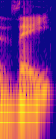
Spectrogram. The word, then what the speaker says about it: they: Okay, again, that TH, very important. They loved movies. Okay, it should be they. So remember, in one of my lessons, I showed you guys how to correctly pronounce the TH sound, or the hard TH or voice TH sound. Okay, the. We have to really place our tongue in the correct position, which is between our teeth.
